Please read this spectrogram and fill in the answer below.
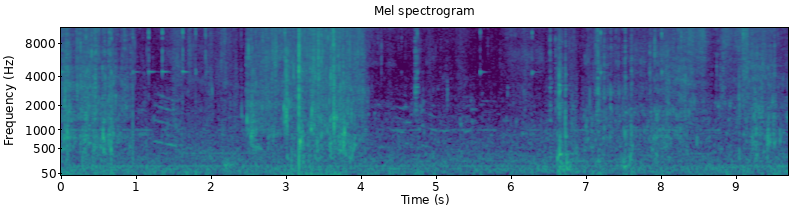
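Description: Hooked striped bass thrashing and splashing at the surface beside a kayak, in three short spells of splashes with quieter gaps between them, over a faint steady low hum.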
